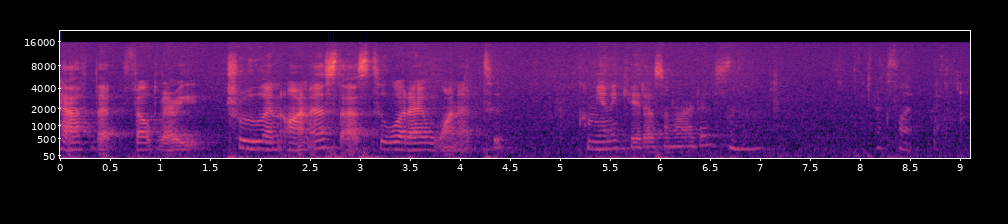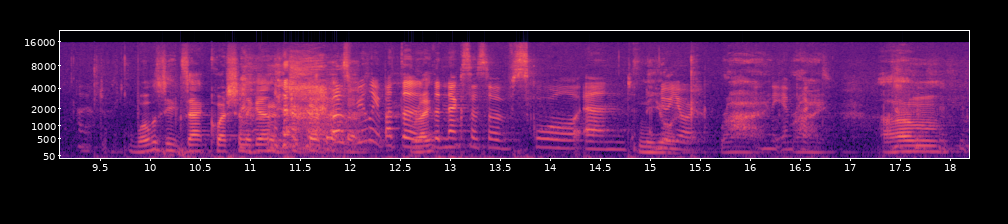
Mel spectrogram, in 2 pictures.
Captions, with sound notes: that felt very true and honest as to what I wanted to communicate as an artist. - Excellent. - What was the exact question again? (laughter) - It was really about the nexus of school and New York. - Right. - And the impact.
